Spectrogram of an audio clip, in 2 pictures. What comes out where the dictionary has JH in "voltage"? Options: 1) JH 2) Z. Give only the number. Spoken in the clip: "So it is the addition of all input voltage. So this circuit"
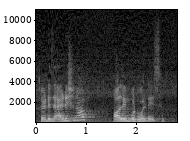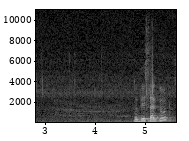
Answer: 2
